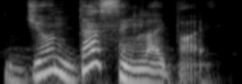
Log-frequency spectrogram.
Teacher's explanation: Now I change the stress from John to doesn't.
